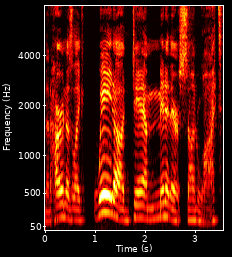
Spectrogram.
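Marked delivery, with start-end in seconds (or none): 1.0-3.1 loud, slow, bossy scolding; half-playful loud put-down; mock stern shout. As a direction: bark it like a cocky boss. Haruna acted scolding.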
